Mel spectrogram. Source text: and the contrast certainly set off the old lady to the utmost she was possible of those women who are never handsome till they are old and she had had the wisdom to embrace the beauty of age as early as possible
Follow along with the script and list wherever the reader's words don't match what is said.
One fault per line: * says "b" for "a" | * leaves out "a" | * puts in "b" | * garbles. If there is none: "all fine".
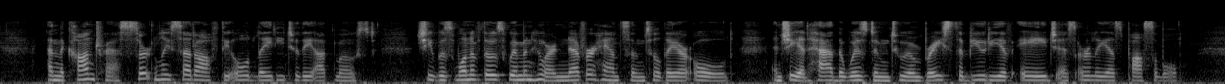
* says "one" for "possible"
